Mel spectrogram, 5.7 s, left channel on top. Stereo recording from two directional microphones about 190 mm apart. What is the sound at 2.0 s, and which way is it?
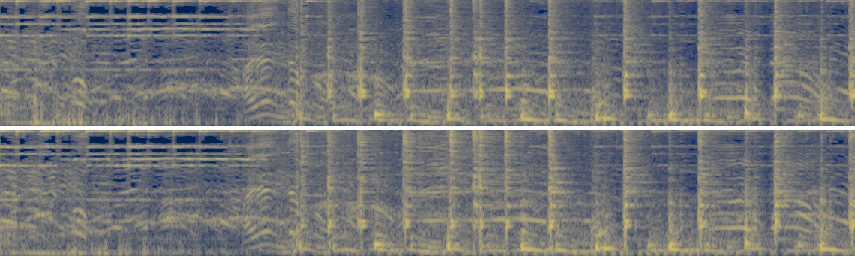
Music, 35° right (ahead or behind).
